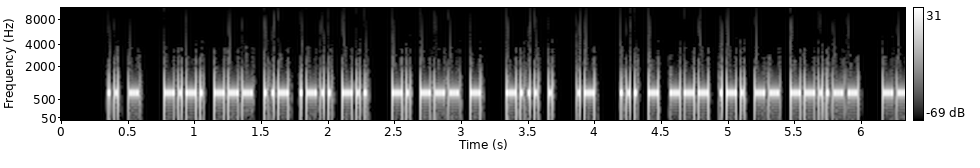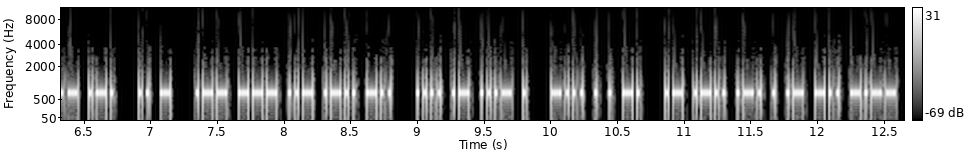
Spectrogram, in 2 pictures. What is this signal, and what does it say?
Morse code, heard as a keyed tone, about 44 wpm, 700 Hz. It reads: IT COULD NOT BE A STORM, OR IT WOULD HAVE BEEN ALREADY
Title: Sentences from Top 1500 Words 45wpm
